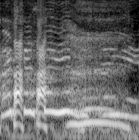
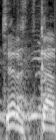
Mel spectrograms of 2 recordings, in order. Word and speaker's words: Bershka: Más Rocha, que no sé pronunciar el perico. No, Bershka. Cherska, dice Cherska.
